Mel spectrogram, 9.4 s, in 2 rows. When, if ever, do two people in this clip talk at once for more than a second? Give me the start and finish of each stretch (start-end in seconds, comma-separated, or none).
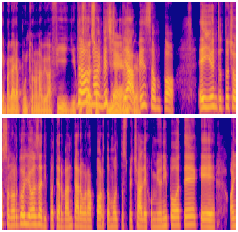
1.5-2.8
